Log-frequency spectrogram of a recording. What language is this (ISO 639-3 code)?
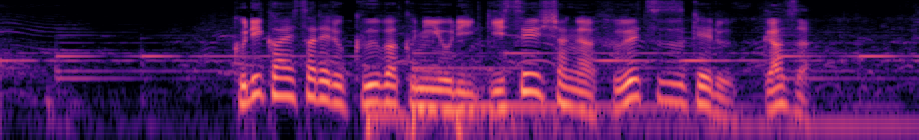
jpn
